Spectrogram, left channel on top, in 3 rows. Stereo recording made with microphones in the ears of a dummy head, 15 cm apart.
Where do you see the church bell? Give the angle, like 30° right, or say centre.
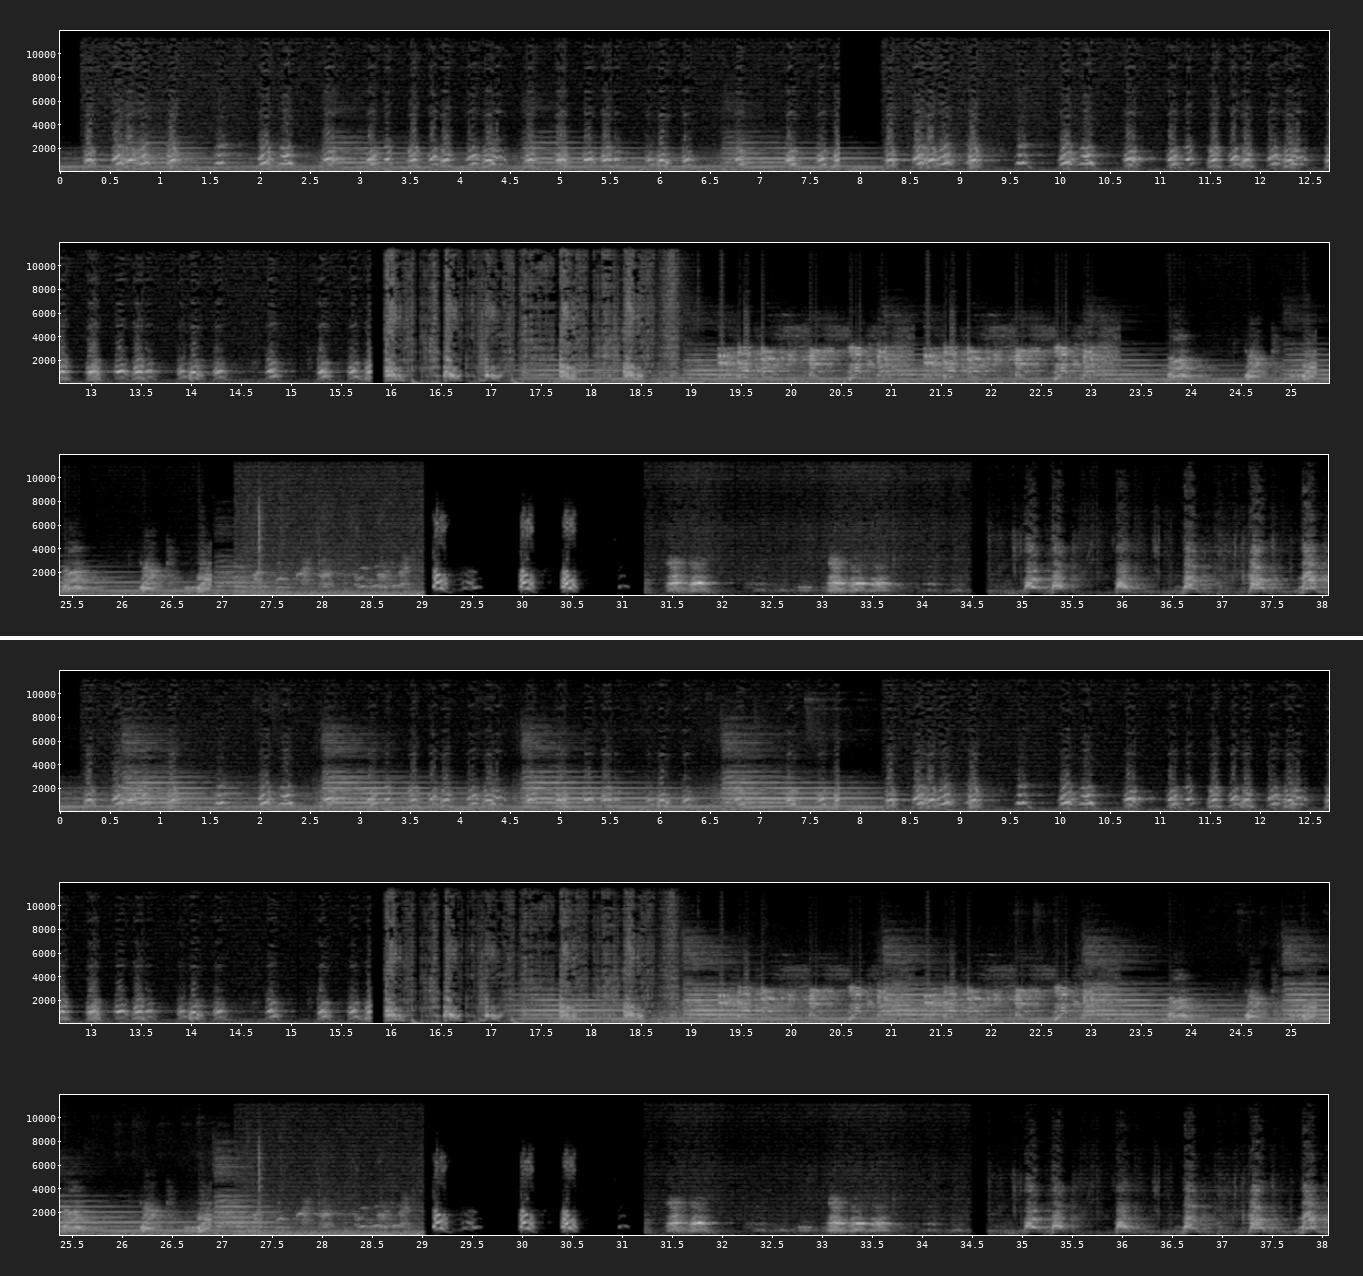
70° right.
